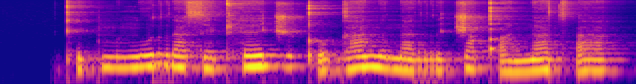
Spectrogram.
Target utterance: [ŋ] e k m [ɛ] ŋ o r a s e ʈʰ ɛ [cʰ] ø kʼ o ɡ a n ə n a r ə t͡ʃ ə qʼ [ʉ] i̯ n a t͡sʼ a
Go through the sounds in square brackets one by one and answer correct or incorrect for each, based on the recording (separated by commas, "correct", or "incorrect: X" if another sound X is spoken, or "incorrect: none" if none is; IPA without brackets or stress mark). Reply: incorrect: kʼ, incorrect: ø, incorrect: t͡ʃ, incorrect: ə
